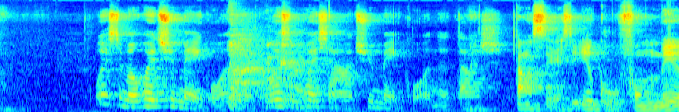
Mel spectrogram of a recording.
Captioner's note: Mandarin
